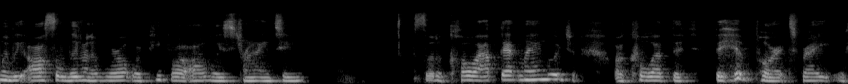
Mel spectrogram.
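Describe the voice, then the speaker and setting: A woman speaks at a fairly low pitch, somewhat breathy. Her intonation stays fairly even at a moderate pace. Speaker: author. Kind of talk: interview.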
